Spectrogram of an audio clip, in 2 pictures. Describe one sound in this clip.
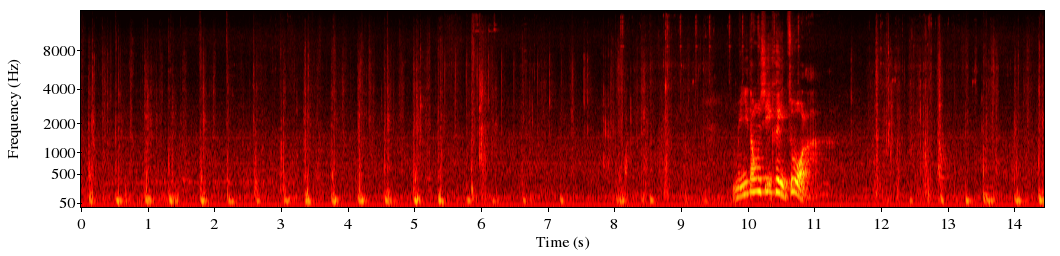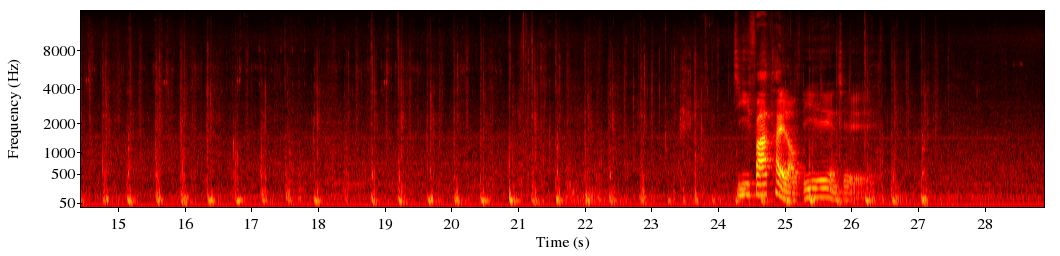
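Footsteps thud in a steady rhythm.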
